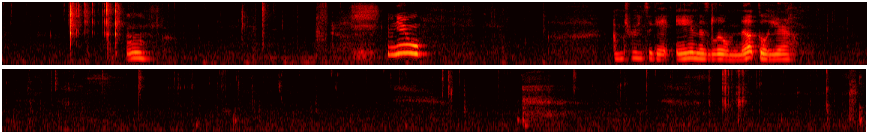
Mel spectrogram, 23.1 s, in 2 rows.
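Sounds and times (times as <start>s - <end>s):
crab shell clicks: 0.8s - 1.7s
chewing and wet mouth sounds: 10.9s - 18.4s, 19.1s - 23.0s.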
